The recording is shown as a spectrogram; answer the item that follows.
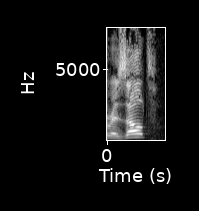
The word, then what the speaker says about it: result: 3 words that we've covered where S sounds like a Z. Easy, thousand, result.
